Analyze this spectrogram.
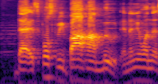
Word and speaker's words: Bahamut: over the Internet that is supposed to be Baha moot and anyone that says Bahamut is a jerk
